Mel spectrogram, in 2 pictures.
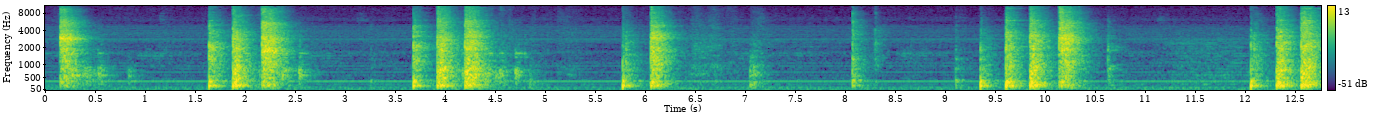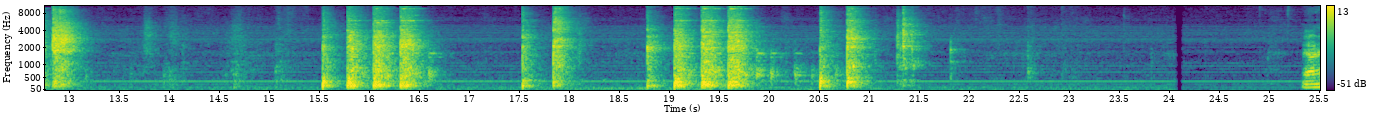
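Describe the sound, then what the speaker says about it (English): Repeated clusters of metallic hammer taps on a screwdriver against aluminum ring out in short rhythmic bursts with pauses between, over a constant low electrical hum, while rebuilding a GM AD series alternator. "I'm going to go around and tap it with a hammer to push some of the aluminum back"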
